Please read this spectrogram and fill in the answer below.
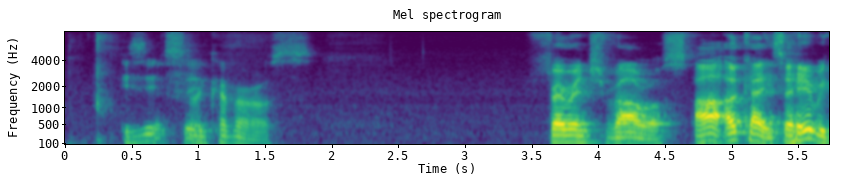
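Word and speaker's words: Ferencváros: And how do you need the phonetic pronunciation. I'm going to try and do it. Their name. Is it Ferencvaros?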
